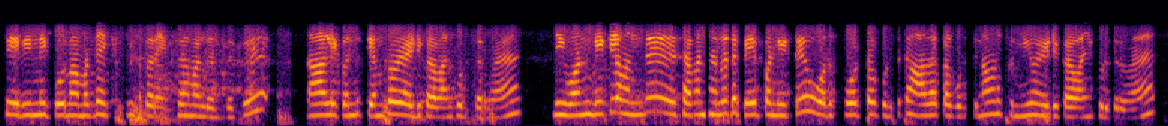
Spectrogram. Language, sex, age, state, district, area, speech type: Tamil, female, 18-30, Tamil Nadu, Tiruvarur, rural, conversation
